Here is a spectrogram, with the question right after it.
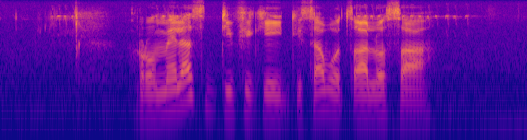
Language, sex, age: Tswana, male, 22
